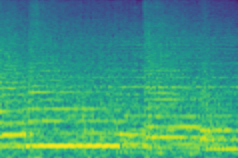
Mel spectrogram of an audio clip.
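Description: Loud live band music with guitar and keyboard holding sustained notes.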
